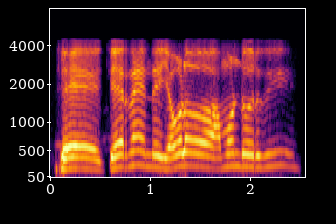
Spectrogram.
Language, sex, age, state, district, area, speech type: Tamil, male, 18-30, Tamil Nadu, Thoothukudi, rural, conversation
